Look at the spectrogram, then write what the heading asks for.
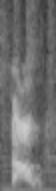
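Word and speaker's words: doubt: com lamp B silent lamp thumb thumb dump dump नहीं होता dump डाउट डाउट subtle subtle डाउट subtle इसमें B silent है settle सी silent Saint सीधा ऐसे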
